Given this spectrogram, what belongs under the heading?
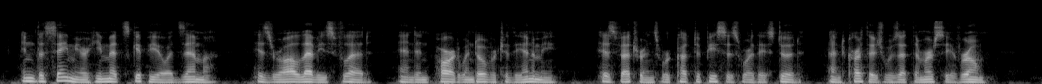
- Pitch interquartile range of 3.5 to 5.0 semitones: No, narrow, 2.6 semitones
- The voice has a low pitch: Yes, low, 110 Hz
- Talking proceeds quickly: Yes, fast, 220 wpm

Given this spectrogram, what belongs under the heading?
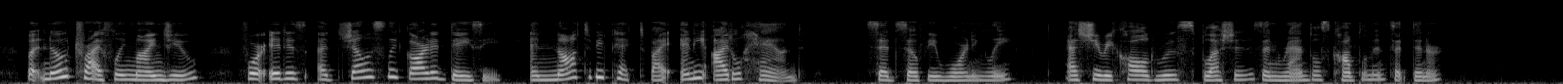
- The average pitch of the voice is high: Yes, high, 215 Hz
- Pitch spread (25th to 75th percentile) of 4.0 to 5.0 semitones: Yes, average, 4.4 semitones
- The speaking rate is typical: No, slow, 130 wpm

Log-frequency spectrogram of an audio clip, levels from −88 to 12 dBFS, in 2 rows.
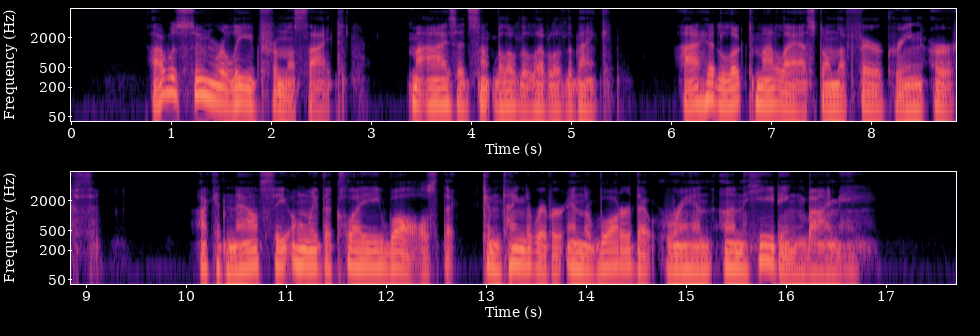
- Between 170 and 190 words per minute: No, average, 160 wpm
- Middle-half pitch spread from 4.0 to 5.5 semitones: Yes, average, 4.8 semitones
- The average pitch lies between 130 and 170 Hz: No, very low, 90 Hz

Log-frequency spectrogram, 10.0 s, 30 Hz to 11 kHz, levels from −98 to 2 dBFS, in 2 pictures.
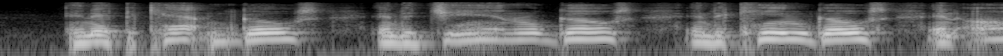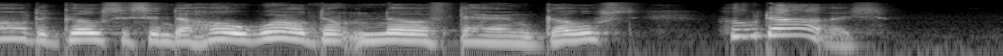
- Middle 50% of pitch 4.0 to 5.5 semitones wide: No, average, 3.6 semitones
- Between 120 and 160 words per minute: No, average, 175 wpm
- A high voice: No, medium, 165 Hz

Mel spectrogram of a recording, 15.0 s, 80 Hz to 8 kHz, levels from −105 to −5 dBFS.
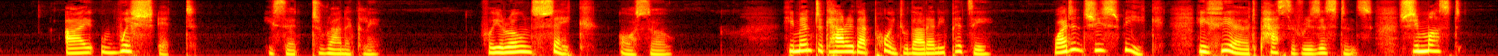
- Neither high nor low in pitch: No, high, 210 Hz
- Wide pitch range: Yes, wide, 7.1 semitones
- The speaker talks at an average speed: No, slow, 120 wpm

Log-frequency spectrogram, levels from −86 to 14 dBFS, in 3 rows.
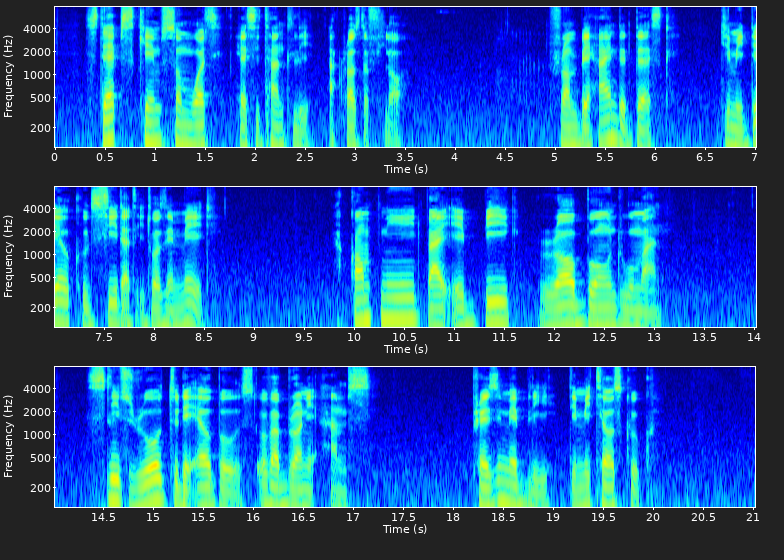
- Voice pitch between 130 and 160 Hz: No, low, 105 Hz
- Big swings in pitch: No, average, 3.2 semitones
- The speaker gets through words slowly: Yes, slow, 110 wpm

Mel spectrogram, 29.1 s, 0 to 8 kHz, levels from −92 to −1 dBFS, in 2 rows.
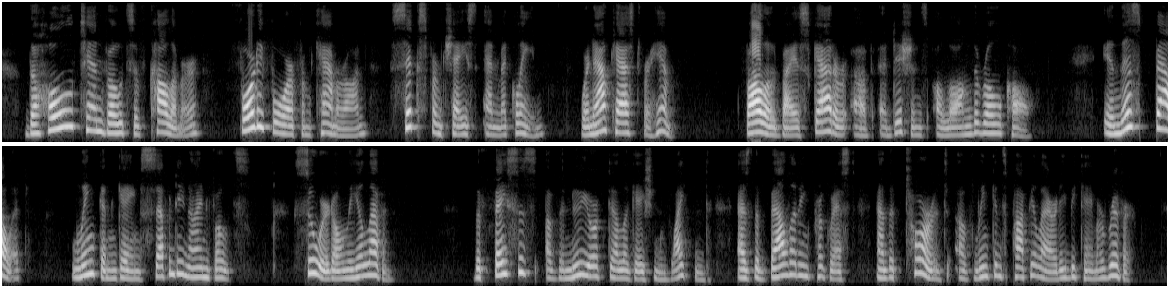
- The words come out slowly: Yes, slow, 125 wpm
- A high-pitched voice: Yes, high, 195 Hz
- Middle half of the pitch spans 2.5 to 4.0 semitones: No, average, 4.8 semitones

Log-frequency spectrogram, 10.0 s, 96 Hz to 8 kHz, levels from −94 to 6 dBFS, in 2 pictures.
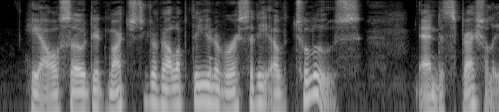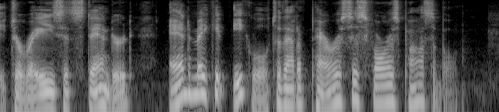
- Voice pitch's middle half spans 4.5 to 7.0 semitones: Yes, average, 5.0 semitones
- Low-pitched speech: Yes, low, 125 Hz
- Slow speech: No, average, 170 wpm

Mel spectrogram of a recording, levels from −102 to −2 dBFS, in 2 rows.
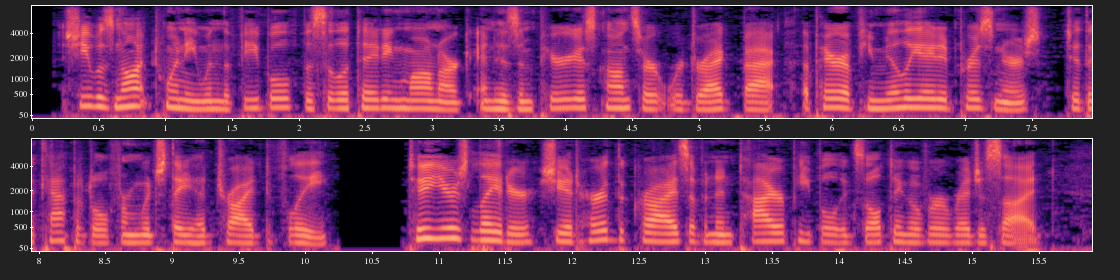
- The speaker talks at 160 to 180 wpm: Yes, average, 175 wpm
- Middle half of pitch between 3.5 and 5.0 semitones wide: No, average, 2.9 semitones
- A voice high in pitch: No, medium, 170 Hz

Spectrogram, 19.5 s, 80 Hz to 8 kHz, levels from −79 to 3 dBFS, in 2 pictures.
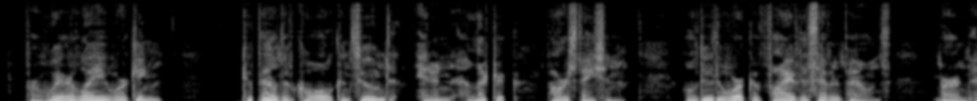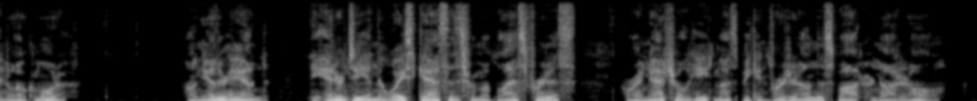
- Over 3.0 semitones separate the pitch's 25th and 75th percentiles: No, average, 2.7 semitones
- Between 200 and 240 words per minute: No, average, 165 wpm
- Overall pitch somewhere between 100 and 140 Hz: Yes, low, 135 Hz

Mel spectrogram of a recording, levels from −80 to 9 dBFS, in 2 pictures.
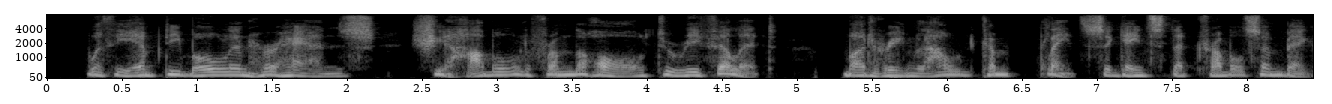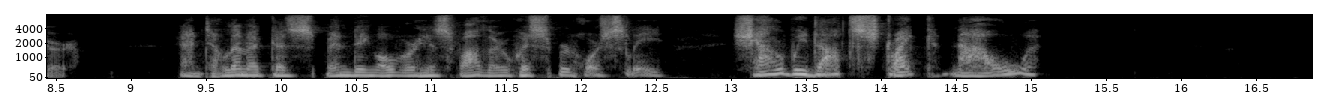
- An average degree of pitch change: Yes, average, 3.6 semitones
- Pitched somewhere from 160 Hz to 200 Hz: No, low, 135 Hz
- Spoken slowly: Yes, slow, 130 wpm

